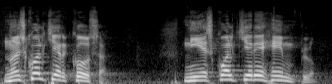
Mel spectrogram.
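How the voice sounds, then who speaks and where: Older male lay minister, sermon delivery, somewhat high pitch, deliberate emphasis. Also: very animated. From Colombia. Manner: deliberate, slows and drops his voice on key words.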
